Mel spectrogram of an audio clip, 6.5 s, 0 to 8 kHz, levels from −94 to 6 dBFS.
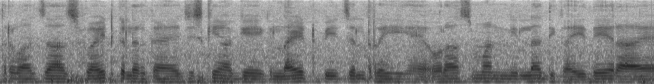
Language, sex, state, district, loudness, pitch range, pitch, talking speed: Hindi, male, Rajasthan, Bikaner, -16 LUFS, 95-105 Hz, 100 Hz, 185 wpm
